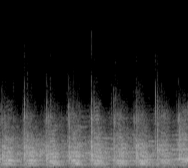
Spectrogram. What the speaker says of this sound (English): You can probably hear the crowd on that live feed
